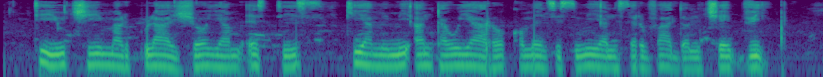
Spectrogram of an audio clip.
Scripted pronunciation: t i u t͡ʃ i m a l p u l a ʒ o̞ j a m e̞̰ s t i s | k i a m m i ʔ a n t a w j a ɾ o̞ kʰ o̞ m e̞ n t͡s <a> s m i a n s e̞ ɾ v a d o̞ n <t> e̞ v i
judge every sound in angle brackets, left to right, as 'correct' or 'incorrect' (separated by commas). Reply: incorrect, incorrect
